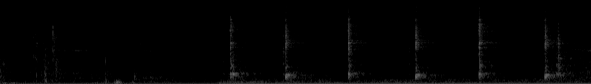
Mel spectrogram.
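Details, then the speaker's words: Briggs and Stratton Intek single-cylinder OHV engine during carburetor replacement, ignition key on, camera near the shut-off solenoid: crisp metallic clicks about every two-thirds second; fuel shut-off solenoid working normally. "okay so it's working properly you can hear that click"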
